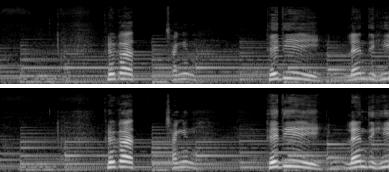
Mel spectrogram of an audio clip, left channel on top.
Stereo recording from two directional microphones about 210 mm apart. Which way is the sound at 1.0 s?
20° right (ahead or behind).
